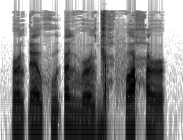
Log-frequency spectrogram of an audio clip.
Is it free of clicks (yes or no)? yes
